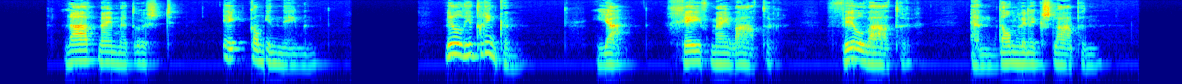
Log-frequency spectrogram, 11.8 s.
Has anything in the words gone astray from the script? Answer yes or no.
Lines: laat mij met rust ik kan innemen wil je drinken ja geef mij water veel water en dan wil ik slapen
no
